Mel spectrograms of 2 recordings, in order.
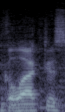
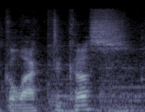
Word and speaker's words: Galactus: I saw somebody pronouncing Galactus as Galacticus.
